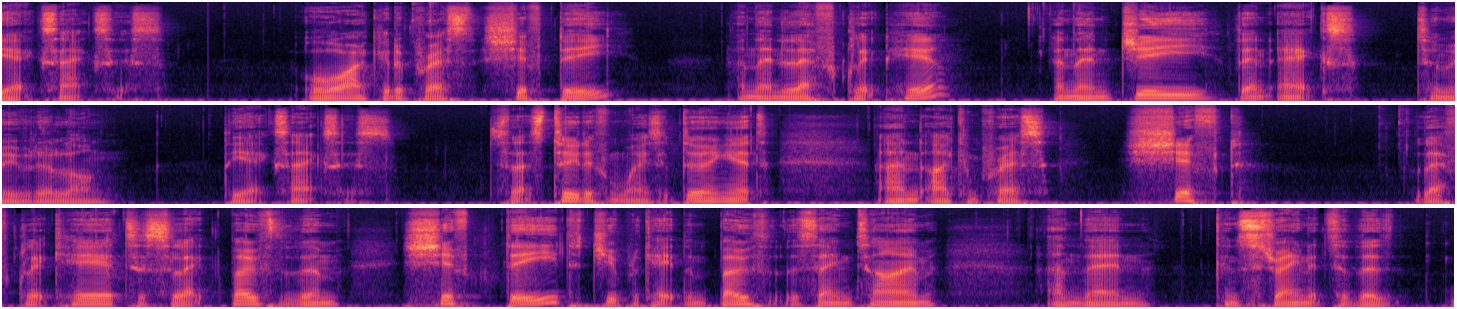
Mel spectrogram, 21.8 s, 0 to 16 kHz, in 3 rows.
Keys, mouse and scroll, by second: 2.4 right click, 5.0 g, 10.0 click, 14.5 shift+click, 17.2 shift+d.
